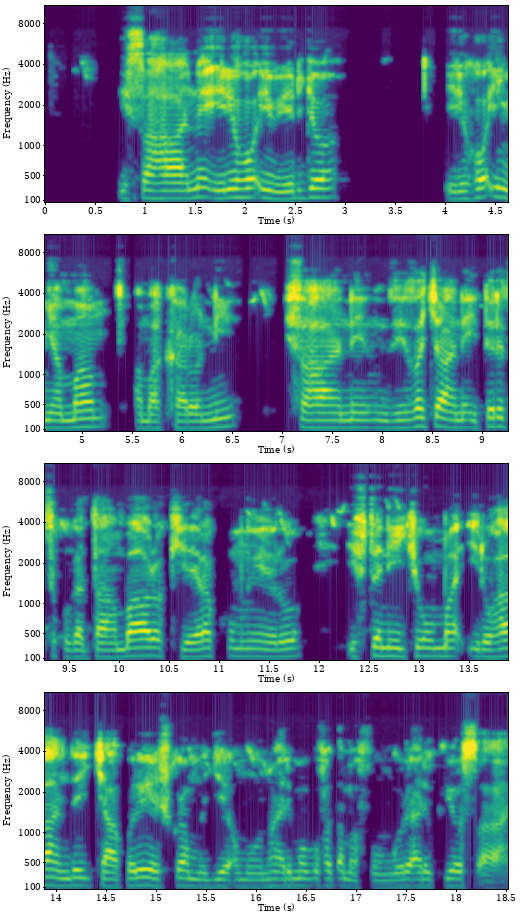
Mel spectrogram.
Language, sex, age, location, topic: Kinyarwanda, male, 18-24, Musanze, agriculture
